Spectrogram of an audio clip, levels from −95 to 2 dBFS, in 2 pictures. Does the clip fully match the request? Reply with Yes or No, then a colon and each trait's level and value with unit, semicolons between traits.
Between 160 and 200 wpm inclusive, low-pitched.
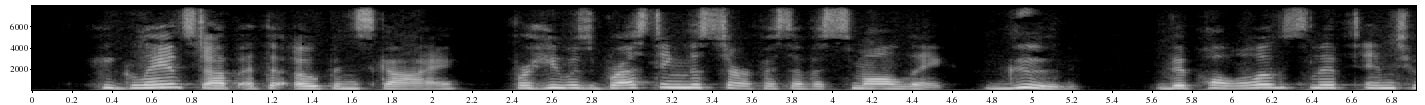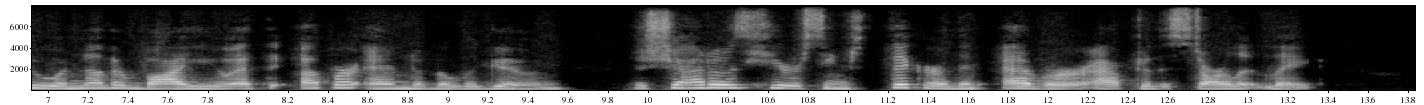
No: average, 180 wpm; high, 225 Hz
